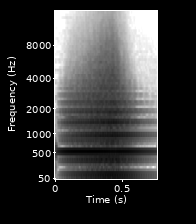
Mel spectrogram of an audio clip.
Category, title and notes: Instrument samples > Synths / Electronic
Strange Synth sound created in Audacity , frre to use
stab, sample, synth, electronic, music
